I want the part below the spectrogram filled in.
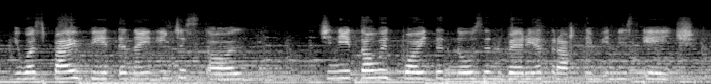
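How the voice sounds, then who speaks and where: High, slow female audiobook narrator in reverb. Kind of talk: dramatized first-person story narration. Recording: long hall reverb under loud music. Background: clear background music.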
